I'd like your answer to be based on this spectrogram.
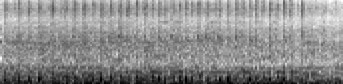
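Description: A two-stroke motorcycle engine running rich and loading up in a smoky garage, close and loud, with a steady rapid pulsing idle that sounds rough and labored as if about to stall.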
